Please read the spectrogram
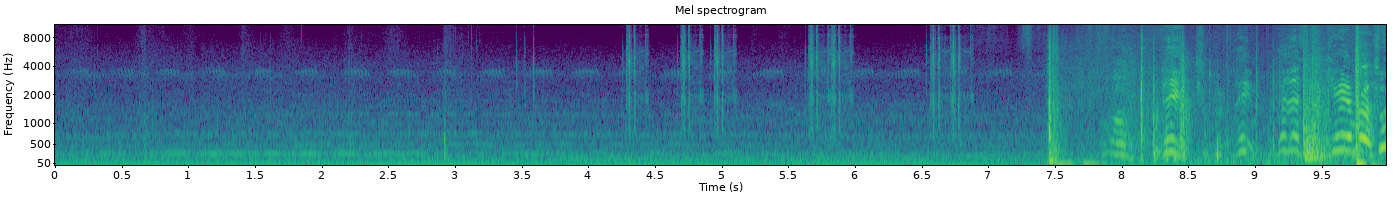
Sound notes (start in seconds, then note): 3.8 camera shutter clicking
